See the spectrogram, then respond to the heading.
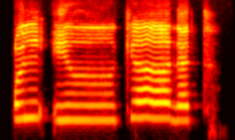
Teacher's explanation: الف مد آ گیا ہے تو ایک الف کے برابر لمبا کریں گے۔ ایک الف یعنی 2 حرکات یا 2 کاؤنٹس۔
